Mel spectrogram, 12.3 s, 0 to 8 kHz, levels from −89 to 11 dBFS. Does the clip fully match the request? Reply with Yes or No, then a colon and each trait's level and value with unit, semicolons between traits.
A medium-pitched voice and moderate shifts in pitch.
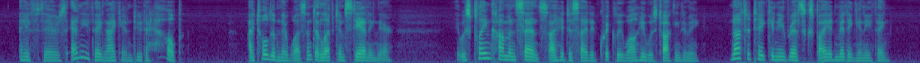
Yes: medium, 145 Hz; average, 3.7 semitones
